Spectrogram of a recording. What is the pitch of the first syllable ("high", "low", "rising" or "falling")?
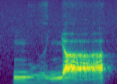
low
